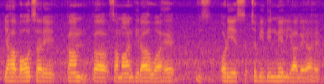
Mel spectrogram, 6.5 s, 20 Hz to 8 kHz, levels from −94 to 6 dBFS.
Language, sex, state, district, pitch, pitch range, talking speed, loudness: Hindi, male, Assam, Kamrup Metropolitan, 140 Hz, 135-145 Hz, 155 wpm, -17 LUFS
